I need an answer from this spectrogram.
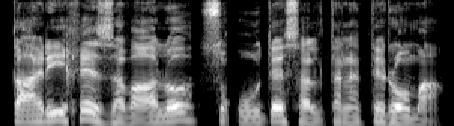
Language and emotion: Urdu, neutral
